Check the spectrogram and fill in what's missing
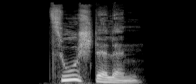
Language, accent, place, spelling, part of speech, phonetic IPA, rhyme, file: German, Germany, Berlin, zustellen, verb, [ˈt͡suːˌʃtɛlən], -uːʃtɛlən, De-zustellen.ogg
- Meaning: 1. to block (fill up an opening, window, door etc. with items, making it impossible to pass) 2. to deliver (a letter, parcel etc.); to deliver by post, to mail; to serve (a notice)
